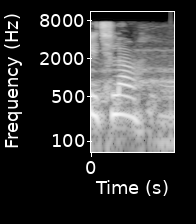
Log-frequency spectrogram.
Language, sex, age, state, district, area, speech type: Hindi, female, 18-30, Madhya Pradesh, Harda, urban, read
